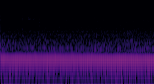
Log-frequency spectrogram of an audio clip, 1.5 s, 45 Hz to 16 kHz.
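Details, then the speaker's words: Telefunken Gavotte 55 tube radio under restoration: steady low 50 Hz mains hum through the speaker because the center tube's ground lug is not actually grounded, 170–200 mV RMS measured against chassis ground; fixed by connecting it to chassis. "yep you can definitely hear the hum so that ground is not ground and i'm actually wondering whether it's connected to ground at all"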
